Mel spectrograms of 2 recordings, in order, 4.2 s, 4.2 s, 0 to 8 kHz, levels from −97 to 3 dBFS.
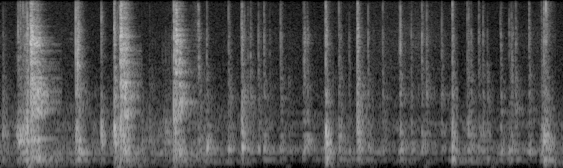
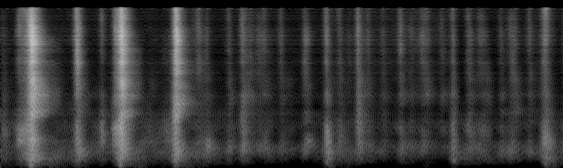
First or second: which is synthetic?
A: second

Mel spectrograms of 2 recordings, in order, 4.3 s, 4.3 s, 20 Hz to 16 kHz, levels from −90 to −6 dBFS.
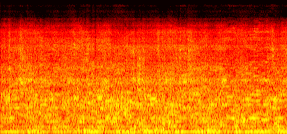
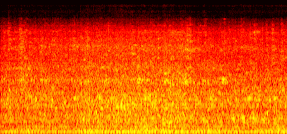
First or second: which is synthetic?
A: first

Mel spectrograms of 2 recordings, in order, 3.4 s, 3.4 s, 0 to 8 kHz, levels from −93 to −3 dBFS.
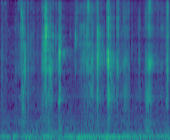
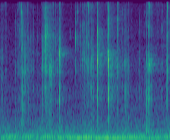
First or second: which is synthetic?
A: first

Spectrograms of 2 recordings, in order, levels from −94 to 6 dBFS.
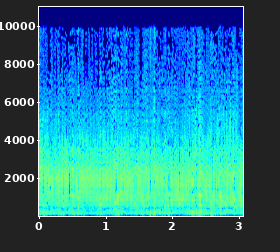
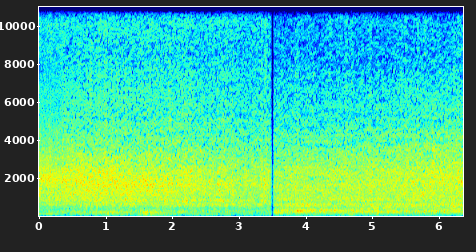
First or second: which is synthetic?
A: first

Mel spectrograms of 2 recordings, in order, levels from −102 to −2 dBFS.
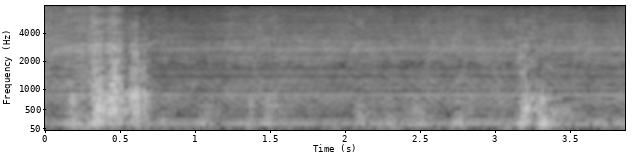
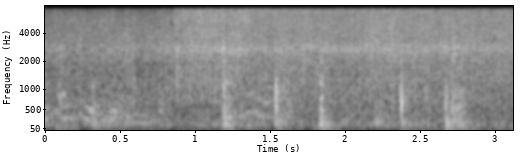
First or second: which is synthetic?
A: first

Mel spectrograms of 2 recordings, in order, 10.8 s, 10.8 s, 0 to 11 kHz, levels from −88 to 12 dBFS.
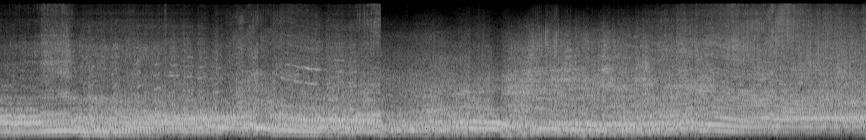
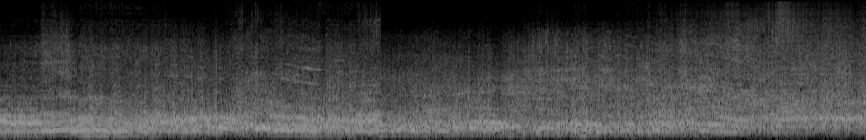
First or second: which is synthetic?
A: second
